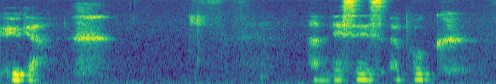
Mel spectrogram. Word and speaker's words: hygge: g g e the danes always pronounce ease at the end of words which is why it sounds like hygge and this is a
